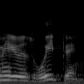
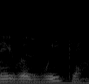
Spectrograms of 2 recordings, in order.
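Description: First: Said in the usual way. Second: Much softer, almost breathed; hushed. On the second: Shown as a demonstration. Preacher to the congregation, hushed and grave. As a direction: let it fall to a hush. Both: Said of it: "when I looked close".

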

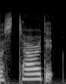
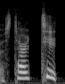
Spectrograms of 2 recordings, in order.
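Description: First: "started" with the middle t flapped like a d; t softened to d. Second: "started" with a crisp, fully released second t; hard t. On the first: Teacher gives learners the fix, d-like t in "started". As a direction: say "started" as if "star-did". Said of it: "트 발음이 드 발음이 약화되죠". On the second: Teacher shows the take to avoid, hard-t "started". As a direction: say "started" with the middle t popping as a real t. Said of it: "started 하지 않고". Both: Shown as a demonstration.

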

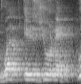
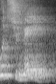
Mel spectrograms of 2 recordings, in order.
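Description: First: Full form, slow. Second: "What's your name" run together quickly, contracted. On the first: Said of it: "ما حدش بيقول". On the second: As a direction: say "What's" as one quick clipped word. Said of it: "لو تركزوا الأمريكان". (نطق "What's" مختصرة وسريعة) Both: Shown as a demonstration.

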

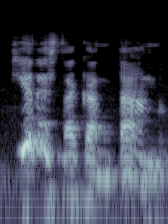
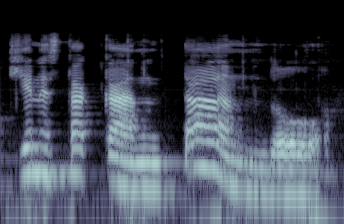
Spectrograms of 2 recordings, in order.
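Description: First: Higher, quicker acted question; natural question. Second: Slow, stretched-out question; slow dictation. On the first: Someone arriving home asks who is singing, higher natural question. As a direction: ask it for real, pitched up. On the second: Teacher dictates what you'd say arriving home, slow dictation. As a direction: draw each word out as if dictating. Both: Shown as a demonstration.

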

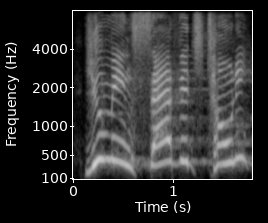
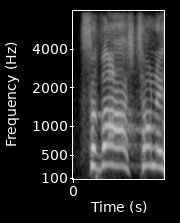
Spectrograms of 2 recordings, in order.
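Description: First: "Savage Tony" said with a clear final "Tony", rising; "Savage" as SAV-idge, "Tony" with a long ee ending; correct name. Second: "Savage Tone" said sa-VAHZH, "Tone" clipped; "Savage" French-style sa-VAHZH, "Tone" without the ee; wrong name. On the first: Retold or imitated. The pastor correcting his wife, "Savage Tony" said rightly. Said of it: "I said to her". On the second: Shown as a demonstration. The pastor repeating his wife's misreading, "Savage Tone" said sa-VAHZH. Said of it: "repeats wrong name".

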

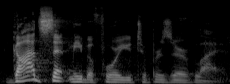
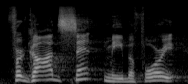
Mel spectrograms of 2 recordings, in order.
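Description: First: Low, quiet repeat. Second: Said in the usual way. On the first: Shown as a demonstration. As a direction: repeat the verse low and soft, to let it sink in.

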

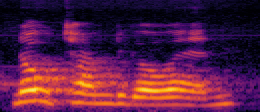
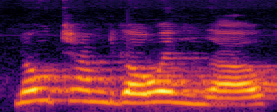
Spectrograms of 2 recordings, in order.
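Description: First: Said in the usual way. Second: Hurried call. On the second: A narrator's reading. Wonka hurrying past the doors.

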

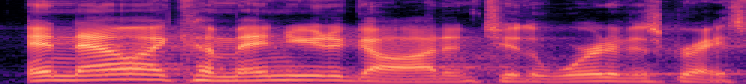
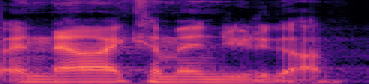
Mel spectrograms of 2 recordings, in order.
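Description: First: Scripture reading. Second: Softer, gentle blessing; hushed parental blessing; tender release. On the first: Shown as a demonstration. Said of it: "verse thirty-two". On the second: Retold or imitated. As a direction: quietly let the child go. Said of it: "they go".

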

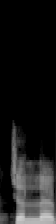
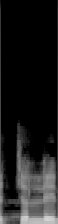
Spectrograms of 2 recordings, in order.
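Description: First: ਚੱਲੈ ending in an open "ai"; ਚੱਲੈ as "chal-lai", the corrected reading. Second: ਚੱਲੇ ending in a closed "ay"; ਚੱਲੇ as "chal-lay", the mistaken reading. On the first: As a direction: open up the last vowel of ਚੱਲੈ. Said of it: "ਪੜ੍ਹਨਾ". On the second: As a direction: end ਚੱਲੇ on a narrow e. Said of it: "ਨਹੀਂ ਪੜ੍ਹਨਾ". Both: Shown as a demonstration.

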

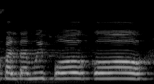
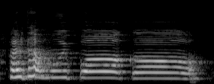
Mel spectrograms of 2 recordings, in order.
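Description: First: Said in the usual way. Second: Slow, louder stretched plea; drawn-out hopeful plea; drawn-out strain. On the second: Real, not acted. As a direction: stretch each word out, pleading.

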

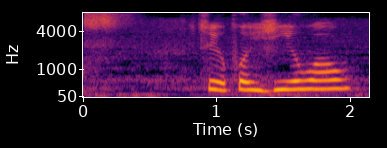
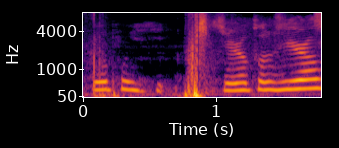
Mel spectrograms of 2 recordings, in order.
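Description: First: Silly slow voice. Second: Silly fast voice. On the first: Teacher teasing the student with a slow quiz question. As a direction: drag "Zero plus zero?" out slowly. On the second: Teacher teasing the student with a fast quiz question. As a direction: rattle "Zero point zero zero plus zero?" off very fast. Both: Pretend. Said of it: "Stop talking like that".

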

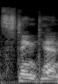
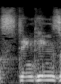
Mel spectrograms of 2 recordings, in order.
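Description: First: "stinking" ending in a clear "Ken"; pun pronunciation. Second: Said in the usual way. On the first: Shown as a demonstration. Explaining his pun on Ken, "stinking" said as sting-Ken. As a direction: say "stinking" as sting-KEN, full vowel at the end. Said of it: "Well, stinking's a word". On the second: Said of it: "but stinking is not".

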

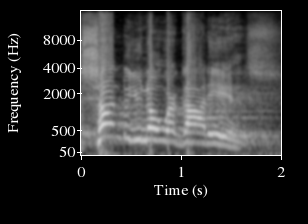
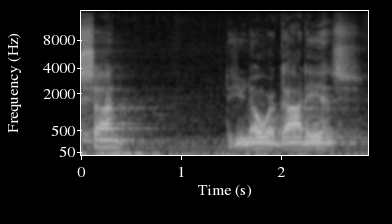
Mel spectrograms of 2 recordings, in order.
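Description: First: High, ringing preacher's demand; mock thundering question, pitched way up; booming voice. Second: Mock-solemn low, soft question to a boy; lightly voiced grave minister, low and quiet; serious preacher. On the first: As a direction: boom it out like an imitated stern minister. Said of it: "in a booming voice". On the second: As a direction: put on a serious, hushed voice. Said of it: "in his most serious voice".

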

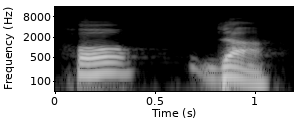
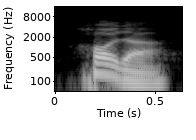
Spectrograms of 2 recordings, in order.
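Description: First: "Joya" as two separate syllables, Jo, ya; split into syllables. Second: Said in the usual way. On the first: Shown as a demonstration. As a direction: pause inside "Joya", with the y a consonant starting ya. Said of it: "porque empieza sílaba". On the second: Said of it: "así es".

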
